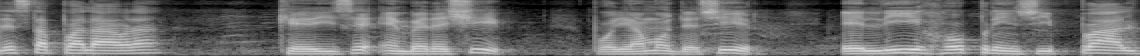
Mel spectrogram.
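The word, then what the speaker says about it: בראשית: Ahora aquí en la palabra Bereshit tenemos estas tres frases que dicen bar, que se puso como bara, o sea, bar, shit, bar, shit, así se pronuncia separado, pero juntas son Bereshit.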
